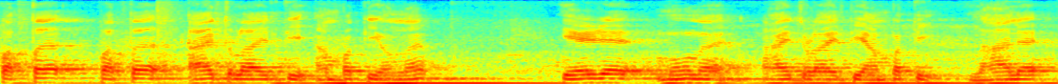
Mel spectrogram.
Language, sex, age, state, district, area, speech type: Malayalam, male, 60+, Kerala, Kottayam, rural, spontaneous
